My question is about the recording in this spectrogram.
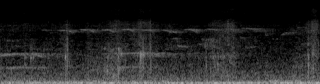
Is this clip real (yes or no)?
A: yes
